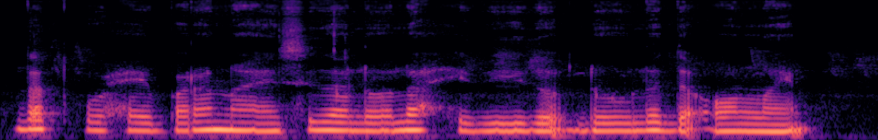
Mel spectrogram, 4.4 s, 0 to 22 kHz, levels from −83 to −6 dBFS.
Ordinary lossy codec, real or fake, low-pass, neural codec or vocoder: none; fake; none; vocoder, 44.1 kHz, 128 mel bands every 256 samples, BigVGAN v2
